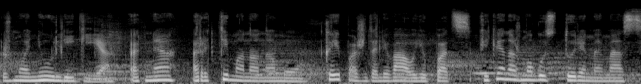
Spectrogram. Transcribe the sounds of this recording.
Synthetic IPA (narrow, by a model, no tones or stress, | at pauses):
ʒmoːnʲuːlʲiːɡʲɪjɛɐɾʲnʲɛ | ɐɾt̪ʲɪmɑːnoːnɐmuːkɐɪpɐʃd̪ɐlʲiːʋɐʊjʊpɐt̪skʲiɛkʋʲiɛnɐʒmoːɡʊst̪ʊɾʲɪmʲɛmʲɛs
